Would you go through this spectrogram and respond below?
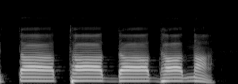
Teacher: आपकी जो जीभ है वो दांत में जाकर के टच करती है, तो दंत व्यंजन है ये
